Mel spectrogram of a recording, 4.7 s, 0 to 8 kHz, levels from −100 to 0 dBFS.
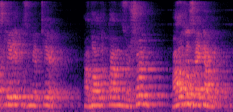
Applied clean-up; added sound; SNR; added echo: neural separator model SepFormer DNS4.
